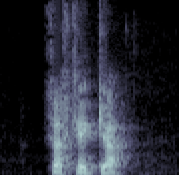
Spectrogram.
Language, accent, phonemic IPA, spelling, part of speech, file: French, France, /fɛʁ ka.ka/, faire caca, verb, LL-Q150 (fra)-faire caca.wav
- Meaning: to poo (defecate)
